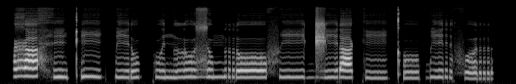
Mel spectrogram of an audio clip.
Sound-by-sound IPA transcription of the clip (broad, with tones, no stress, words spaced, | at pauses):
ɣa˦ hĩ˨ kʼiː˦˨k͡pi˨ɾu˦ kʷi˨n lu˦ zu˦m roː˦fiː˦d͡ʒi˦ ɾa˦kiː˨kʼu˨ ɓi˦rfʊ˨r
